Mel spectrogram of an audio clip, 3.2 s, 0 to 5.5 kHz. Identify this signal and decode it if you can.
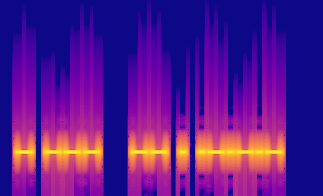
Morse code, heard as a keyed tone, about 25 wpm, 600 Hz. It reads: TO ME.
